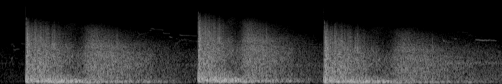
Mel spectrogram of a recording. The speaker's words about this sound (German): Während die Leinen ausgebracht werden, feuert die Besatzung in 1-2 Minuten Abständen eine auf dem Boot montierte akustische Kanone ab, um die Vögel zu vertreiben.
